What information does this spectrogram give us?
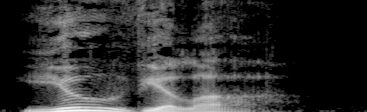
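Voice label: "uvula", English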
